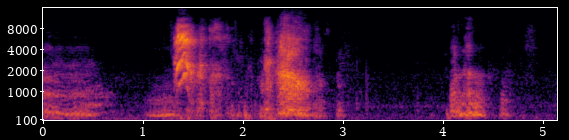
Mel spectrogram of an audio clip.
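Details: Chihuahua at play during a tug of war, giving a low growl followed by two sharp, high barking yaps and a final short growling burst.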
